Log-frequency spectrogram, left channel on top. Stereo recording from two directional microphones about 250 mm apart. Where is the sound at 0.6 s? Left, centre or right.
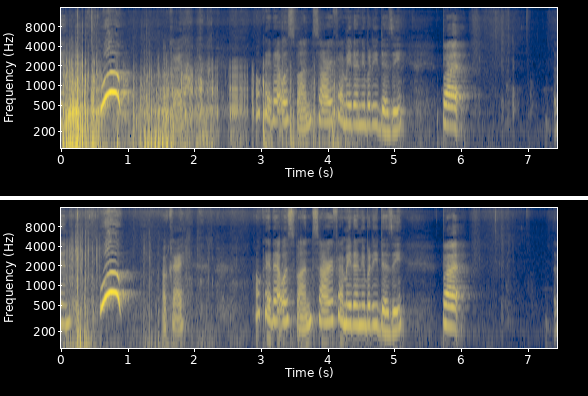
Right.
